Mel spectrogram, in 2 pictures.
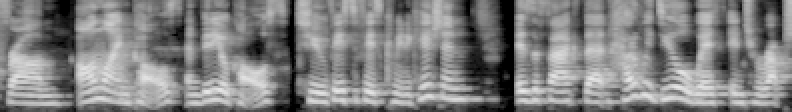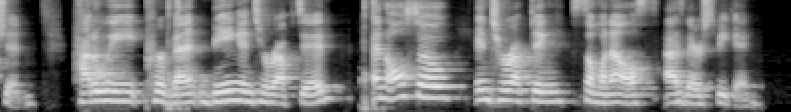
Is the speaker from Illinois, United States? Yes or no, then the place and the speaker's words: no; New York, United States; I'm from New York, and that's just the thing.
